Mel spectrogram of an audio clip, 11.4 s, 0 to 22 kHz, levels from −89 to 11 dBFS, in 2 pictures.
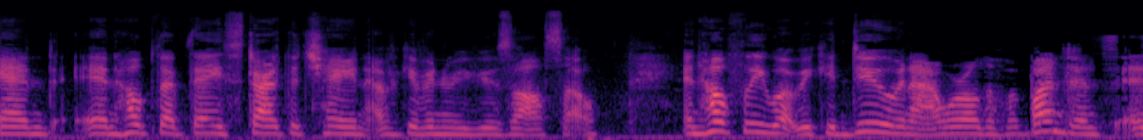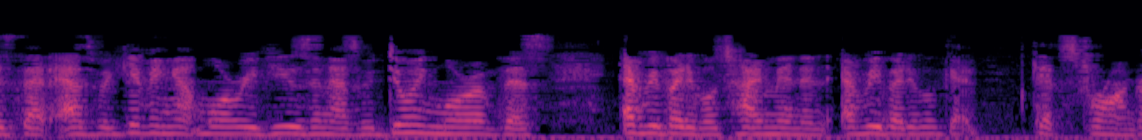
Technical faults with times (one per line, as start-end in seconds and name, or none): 4.56-11.43 adaptive stream at a lower bitrate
